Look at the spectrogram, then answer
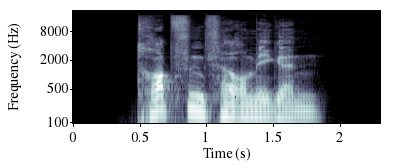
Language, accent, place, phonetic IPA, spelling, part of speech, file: German, Germany, Berlin, [ˈtʁɔp͡fn̩ˌfœʁmɪɡn̩], tropfenförmigen, adjective, De-tropfenförmigen.ogg
- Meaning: inflection of tropfenförmig: 1. strong genitive masculine/neuter singular 2. weak/mixed genitive/dative all-gender singular 3. strong/weak/mixed accusative masculine singular 4. strong dative plural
